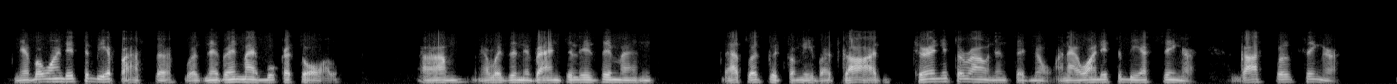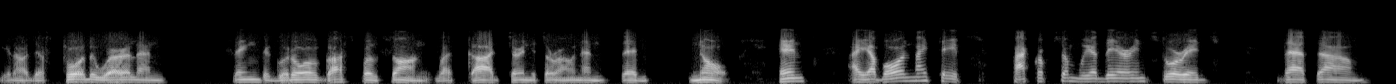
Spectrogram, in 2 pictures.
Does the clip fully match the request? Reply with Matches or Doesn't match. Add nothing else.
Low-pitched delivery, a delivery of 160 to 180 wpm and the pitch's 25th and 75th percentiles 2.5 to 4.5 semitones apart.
Matches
